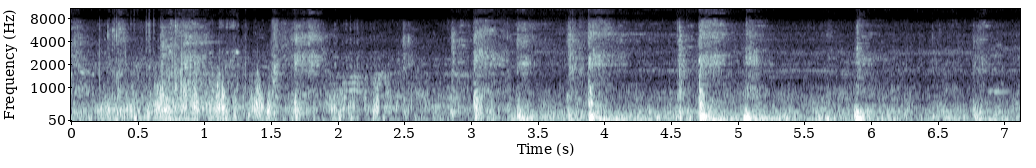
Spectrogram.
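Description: Passenger coaches of the Begampura Express rolling past with a steady rumble. The wheels give clickety-clack knocks over the rail joints roughly once a second, loudest in the second half.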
